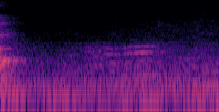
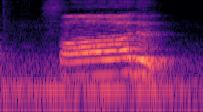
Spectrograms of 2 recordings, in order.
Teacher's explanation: कलकला, उसमें आवाज लौट के निकलती है। वो कायदा इंशाल्लाह आगे मजीद जाकर पढ़ेंगे, इसलिए मैं इसको पढ़ रहा हूं सौद, और इसको पढ़ना है तौद।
